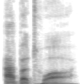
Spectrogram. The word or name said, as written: abattoir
